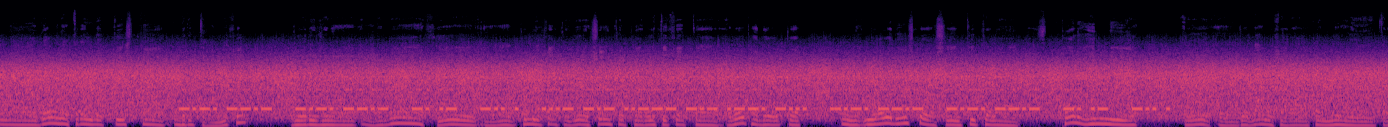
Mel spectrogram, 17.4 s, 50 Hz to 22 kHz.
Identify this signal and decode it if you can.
Morse code, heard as a keyed tone, machine-sent, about 28 wpm, 630 Hz, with radio static. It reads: CQ CQ NA DE VK2KPB CQ CQ NA DE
